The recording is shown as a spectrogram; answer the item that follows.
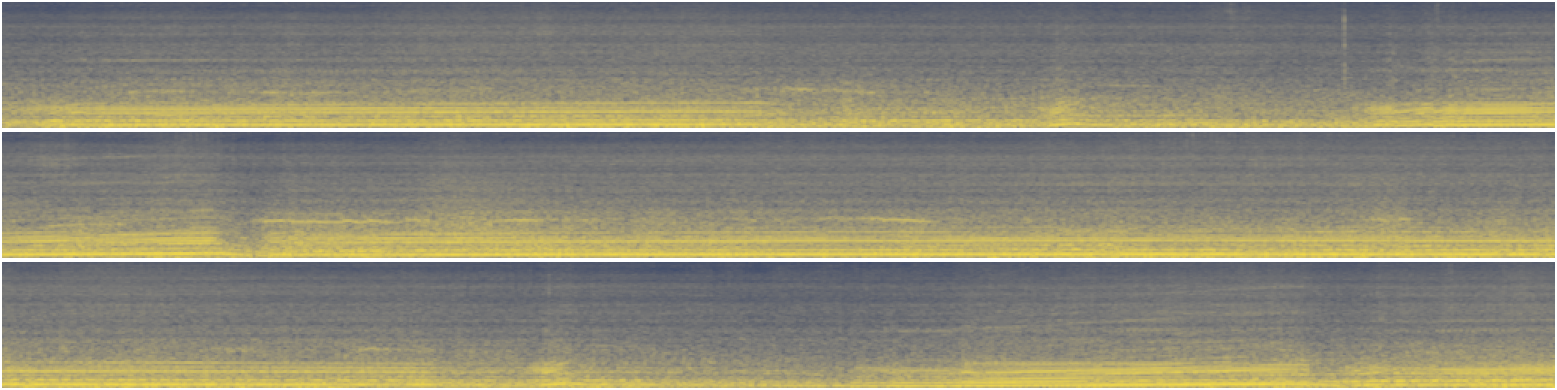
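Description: Yamaha motorcycle engine heard from the rider's seat while riding. It runs at a steady cruise, revs up about ten seconds in and changes gear at about twelve seconds, then holds a steady note. Near the end it eases off and accelerates again.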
